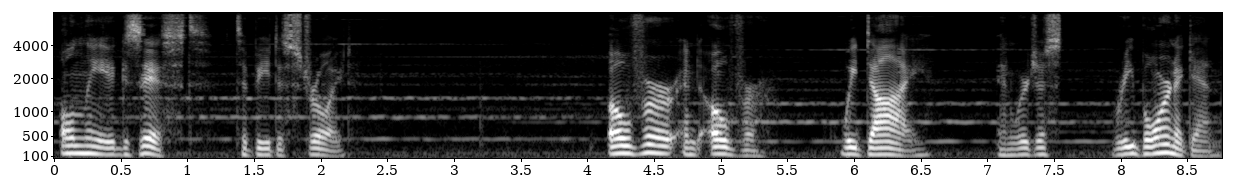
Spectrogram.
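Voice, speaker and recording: An actor playing a lonely young male android in a dramatic reading, gentle, reflective and questioning. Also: mid-range voice, close to an everyday voice. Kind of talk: dramatic stage reading of a game story. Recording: music behind the voice.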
